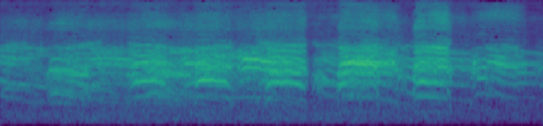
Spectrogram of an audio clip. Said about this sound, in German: Der Rabe gehört zu den Singvögeln und das, obwohl seine Rufe doch ziemlich heiser und krächzend sind. Sein Name ist ursprünglich eine lautmalerische Nachbildung seines nicht gerade stimmgewaltigen Schreiens.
